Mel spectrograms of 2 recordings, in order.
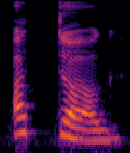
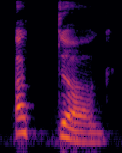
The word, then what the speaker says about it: hot dog: un steak frites, un hamburger, un hamburger, un hot dog, un hot dog. Notice that hamburger and hot dog, you don't pronounce the H, right? Because it's silent.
